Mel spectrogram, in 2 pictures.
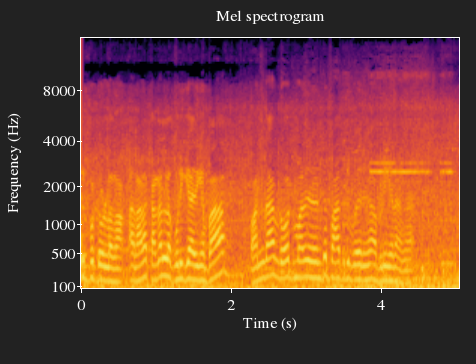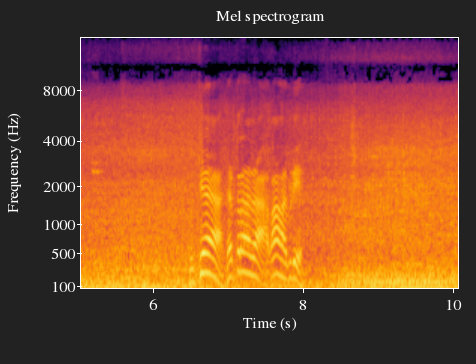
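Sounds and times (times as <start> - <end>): man talking: 0.0 - 4.6, 6.4 - 8.0
low rumble of vehicles: 0.0 - 10.0.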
